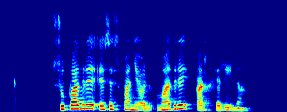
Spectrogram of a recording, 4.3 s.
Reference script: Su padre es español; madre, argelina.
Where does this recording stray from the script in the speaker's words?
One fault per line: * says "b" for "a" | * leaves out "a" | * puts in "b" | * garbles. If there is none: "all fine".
all fine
